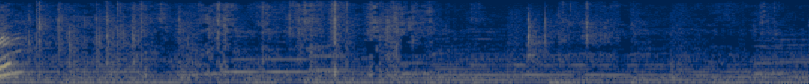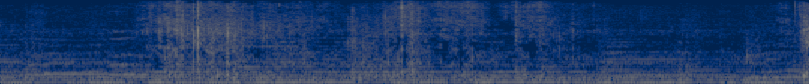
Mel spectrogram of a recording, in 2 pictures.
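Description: Plastic potting-soil bag crinkling in short rustles as a hand scoops soil out of it, loudest a little past the middle, over faint background music with soft held notes.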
